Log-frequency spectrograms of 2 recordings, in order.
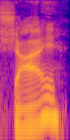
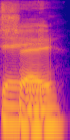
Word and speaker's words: Shea: I mispronounced Shea as Shy, or what? I'm confused. Yeah. Shy. It's Shea.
